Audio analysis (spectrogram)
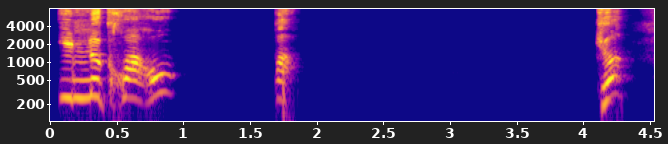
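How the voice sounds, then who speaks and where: A livestreamer in casual commentary, explaining scripture in an animated way and often checking in with short questions to the listener. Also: high-pitched, drawn-out words. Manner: animated, acts out little dialogues, keeps checking in with "hein?" and "d'accord?". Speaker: livestreamer explaining Quran verses.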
